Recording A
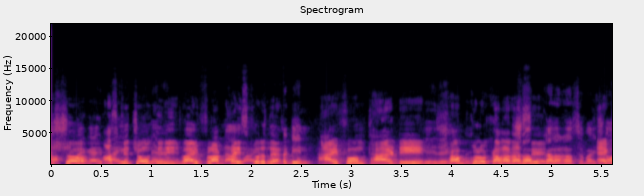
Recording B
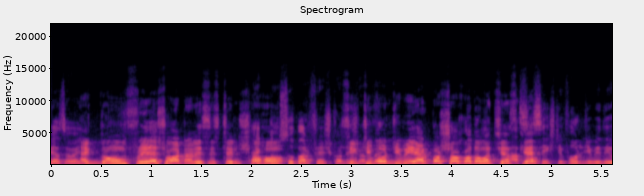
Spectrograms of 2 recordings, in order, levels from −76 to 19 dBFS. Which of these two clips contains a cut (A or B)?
A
